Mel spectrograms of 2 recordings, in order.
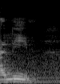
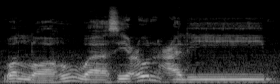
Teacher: میم کی دونوں پیشیں اڑ جائیں گی اور یہ پڑھا جائے گا علیم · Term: وقفن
